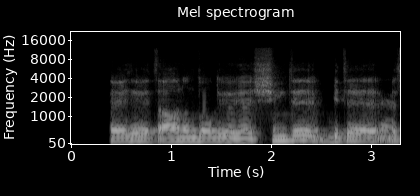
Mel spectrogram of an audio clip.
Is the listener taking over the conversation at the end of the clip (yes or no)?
no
